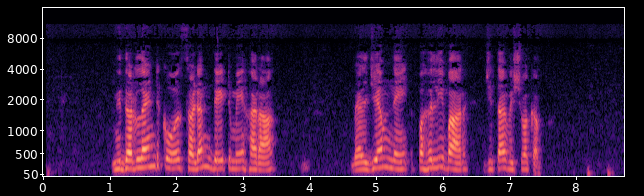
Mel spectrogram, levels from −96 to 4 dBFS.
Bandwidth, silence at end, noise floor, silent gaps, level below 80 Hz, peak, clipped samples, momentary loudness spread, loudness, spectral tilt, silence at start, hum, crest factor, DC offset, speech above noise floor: 11 kHz; 0.25 s; -67 dBFS; none; -60 dBFS; -4 dBFS; under 0.1%; 14 LU; -23 LUFS; -7 dB/octave; 1.05 s; none; 20 dB; under 0.1%; 45 dB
